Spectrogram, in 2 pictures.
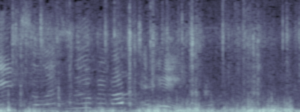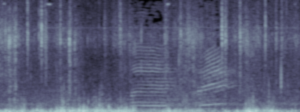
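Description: A horse's hooves beating on sand arena footing in a steady gait as it is ridden around the ring toward a small jump.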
